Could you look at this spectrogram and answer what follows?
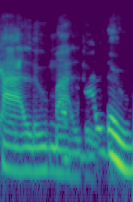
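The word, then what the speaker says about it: Polamalu: You don't let not one syllable go. Boy, it is Abu Dhabi and Troy Palu Malu.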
